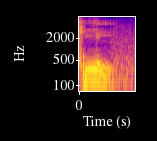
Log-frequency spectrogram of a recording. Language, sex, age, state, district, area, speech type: Tamil, male, 45-60, Tamil Nadu, Thoothukudi, urban, read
